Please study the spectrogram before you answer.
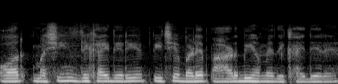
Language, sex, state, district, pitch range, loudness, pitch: Hindi, male, Bihar, Supaul, 135-150 Hz, -21 LUFS, 145 Hz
